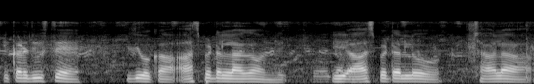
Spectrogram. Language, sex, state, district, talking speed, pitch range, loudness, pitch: Telugu, male, Andhra Pradesh, Sri Satya Sai, 110 wpm, 125-140 Hz, -16 LUFS, 130 Hz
